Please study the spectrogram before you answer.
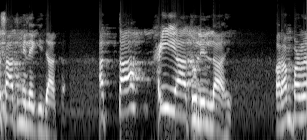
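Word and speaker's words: التحيات: لفظ ہے التحیات للہ. کیا ہے؟ التحیات للہ. تا کے اوپر زبر ہے، ہا یہ کے ساتھ ملے گی جا کر، التحیات للہ.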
